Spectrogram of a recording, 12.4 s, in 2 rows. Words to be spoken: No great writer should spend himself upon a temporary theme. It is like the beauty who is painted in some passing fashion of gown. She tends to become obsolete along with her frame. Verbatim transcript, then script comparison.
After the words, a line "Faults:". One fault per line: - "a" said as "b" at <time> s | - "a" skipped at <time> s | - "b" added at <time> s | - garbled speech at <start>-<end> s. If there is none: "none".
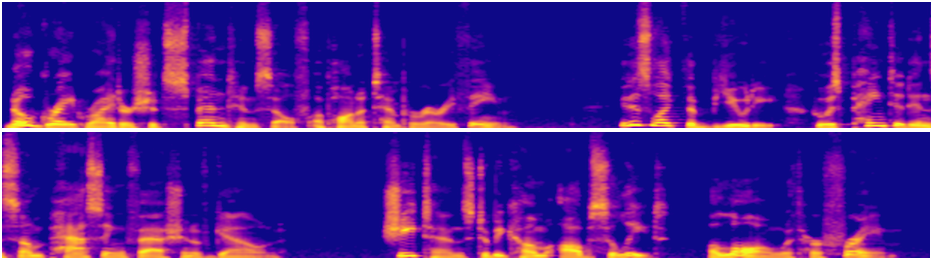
No great writer should spend himself upon a temporary theme. It is like the beauty who is painted in some passing fashion of gown. She tends to become obsolete along with her frame.
Faults:
none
